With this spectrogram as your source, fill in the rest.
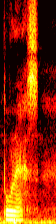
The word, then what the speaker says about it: Bo'ness: And for those who don't know, I think the full name for Bo'ness is Barrowstoness, but no one ever calls it that. And it's never written out that way. It's always just written out as Bo'ness, or pronounced as Bo'ness, which you can see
